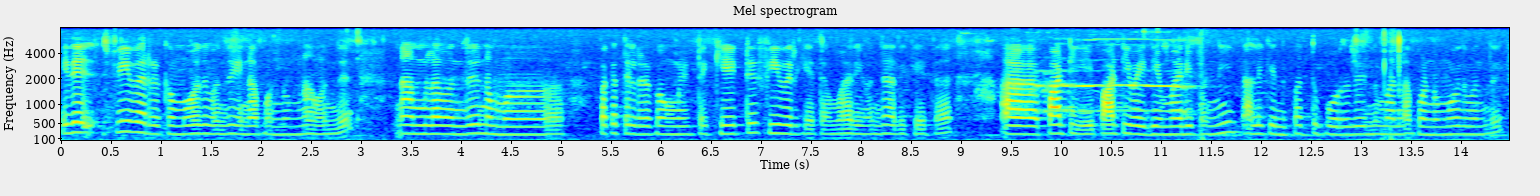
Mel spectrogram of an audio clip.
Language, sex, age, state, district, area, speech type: Tamil, female, 18-30, Tamil Nadu, Kallakurichi, rural, spontaneous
